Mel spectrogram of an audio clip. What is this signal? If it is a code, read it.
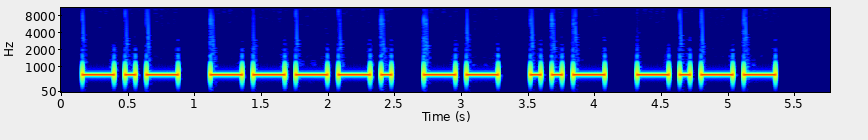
Morse code, heard as a keyed tone, about 16 wpm, 700 Hz. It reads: K9MUY
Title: USA Call Signs - 5 Characters - Repeated 3x - 15wpm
